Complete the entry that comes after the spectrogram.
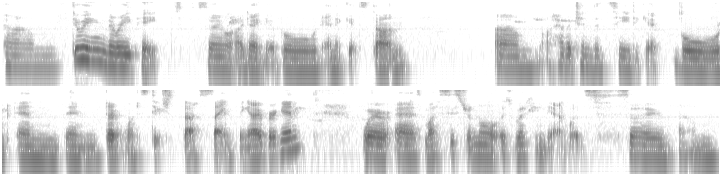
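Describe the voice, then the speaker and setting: A woman mumbles with an Australian accent. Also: fairly slow pace. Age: 40s. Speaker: craft vlogger. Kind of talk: casual vlog update. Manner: mumbling.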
